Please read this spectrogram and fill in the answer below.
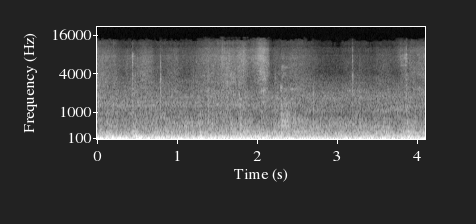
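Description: Low, steady rumble inside a Chevrolet pickup's cab as it is driven slowly: engine and road noise.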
